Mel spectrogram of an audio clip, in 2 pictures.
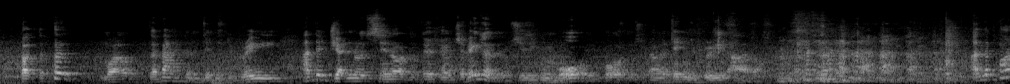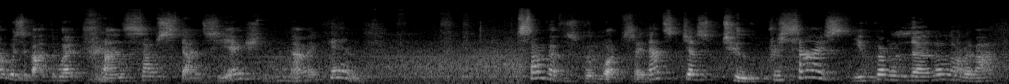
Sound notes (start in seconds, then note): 7.8 audience laughing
